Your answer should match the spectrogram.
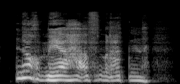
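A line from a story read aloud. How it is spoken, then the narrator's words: Panting. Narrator (German): keuchte er Pomme de Terre zu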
